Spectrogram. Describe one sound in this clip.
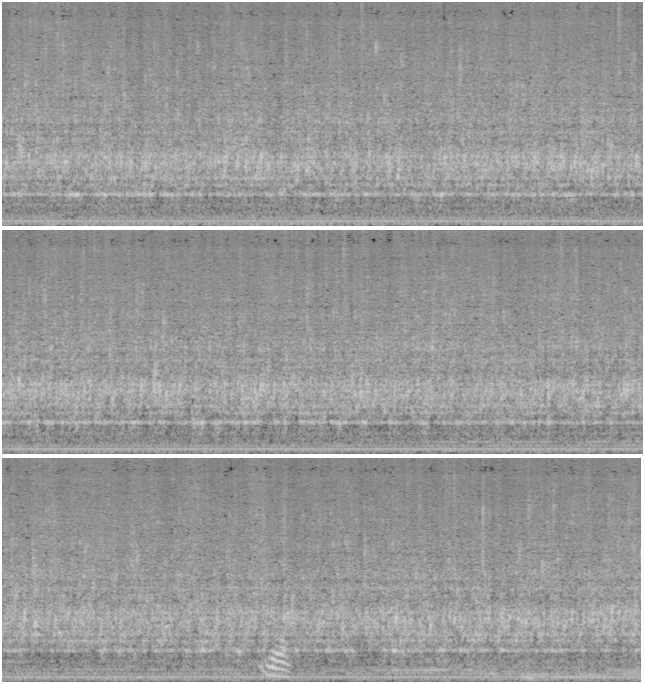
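Water bubbles and gurgles steadily, close by.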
